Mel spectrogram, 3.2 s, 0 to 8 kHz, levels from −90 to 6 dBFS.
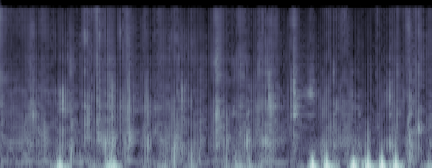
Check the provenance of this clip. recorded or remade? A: remade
